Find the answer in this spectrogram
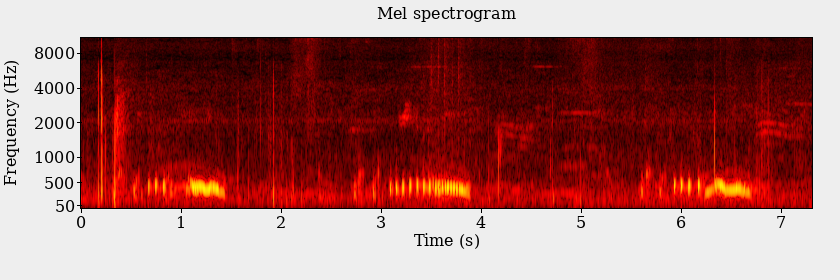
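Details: Pigeons at a rooftop pigeon farm on a house. Three low, throaty cooing phrases come about every two and a half seconds. Each starts with quick pulsing notes and swells into a longer rolling coo. Faint clicks and knocks sound between them.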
